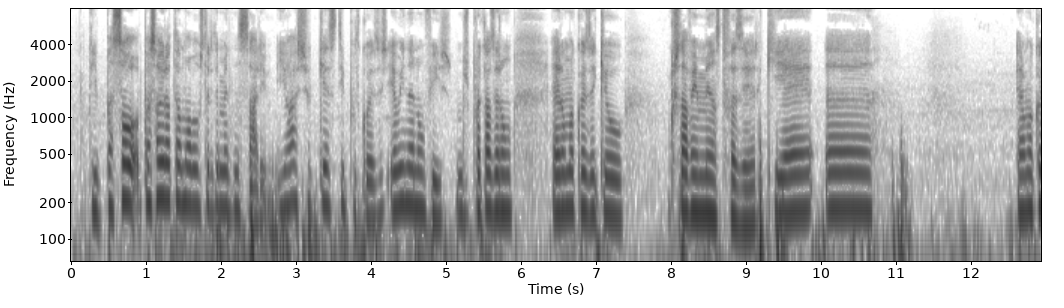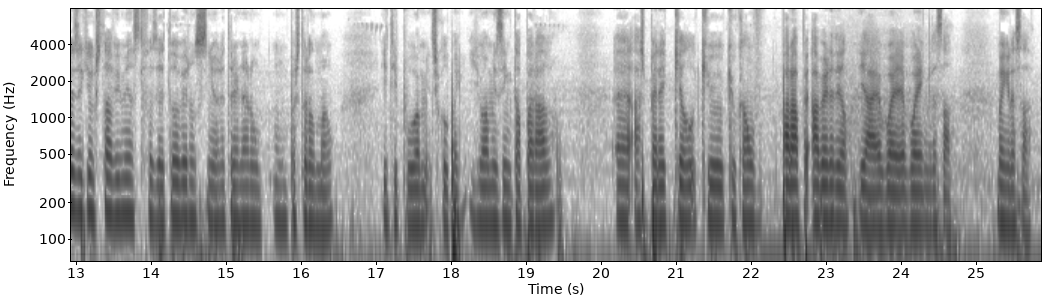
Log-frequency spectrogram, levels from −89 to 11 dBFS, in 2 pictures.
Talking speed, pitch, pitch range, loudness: 205 wpm, 140 Hz, 125-170 Hz, -21 LUFS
